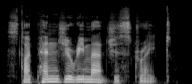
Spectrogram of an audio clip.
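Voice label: "stipendiary magistrate", English, British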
